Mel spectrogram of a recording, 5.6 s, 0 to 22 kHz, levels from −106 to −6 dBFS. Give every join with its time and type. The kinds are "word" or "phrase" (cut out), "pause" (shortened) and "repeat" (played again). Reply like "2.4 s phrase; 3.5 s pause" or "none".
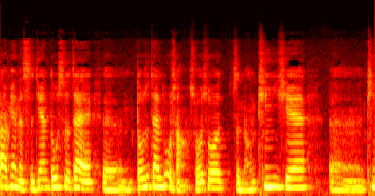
1.5 s pause; 3.4 s pause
